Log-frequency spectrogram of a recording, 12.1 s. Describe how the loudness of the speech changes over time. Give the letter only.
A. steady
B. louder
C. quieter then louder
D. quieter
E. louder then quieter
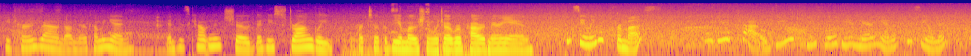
E.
